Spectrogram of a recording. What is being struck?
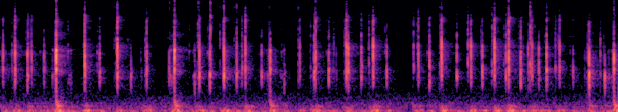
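Mechanical keyboard with plastic keycaps on an aluminium frame.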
